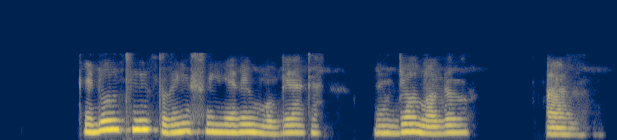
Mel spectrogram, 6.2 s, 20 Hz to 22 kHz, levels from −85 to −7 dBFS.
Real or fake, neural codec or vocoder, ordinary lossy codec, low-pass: fake; codec, 16 kHz, 2 kbps, FreqCodec, smaller model; MP3, 48 kbps; 5.4 kHz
